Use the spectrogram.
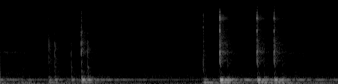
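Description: Close computer keyboard typing: a few sparse clicks, then a quick cluster of crisp keystrokes against a faint steady hum, with no voices.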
